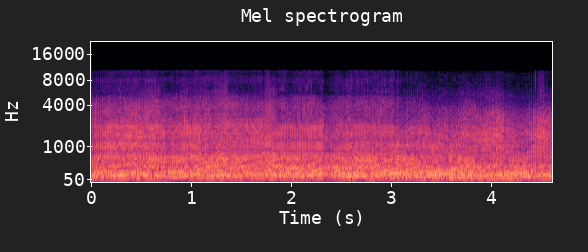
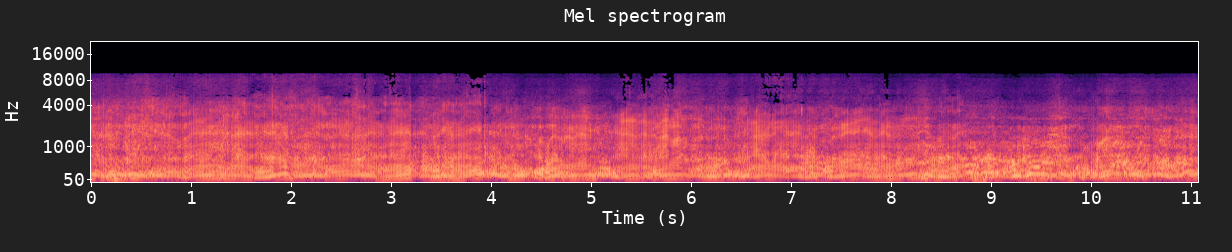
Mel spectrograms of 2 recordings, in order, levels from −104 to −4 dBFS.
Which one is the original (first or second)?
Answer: first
